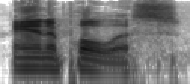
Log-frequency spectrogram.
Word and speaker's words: Annapolis: I was like, yeah, it's pronounced Annapolis.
